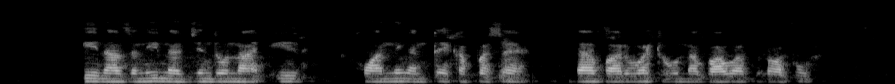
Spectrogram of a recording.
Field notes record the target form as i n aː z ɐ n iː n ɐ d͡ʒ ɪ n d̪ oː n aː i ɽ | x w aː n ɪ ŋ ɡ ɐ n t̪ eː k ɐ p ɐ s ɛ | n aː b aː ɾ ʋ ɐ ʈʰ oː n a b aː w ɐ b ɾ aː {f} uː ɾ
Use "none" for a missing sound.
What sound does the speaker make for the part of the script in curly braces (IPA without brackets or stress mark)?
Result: f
